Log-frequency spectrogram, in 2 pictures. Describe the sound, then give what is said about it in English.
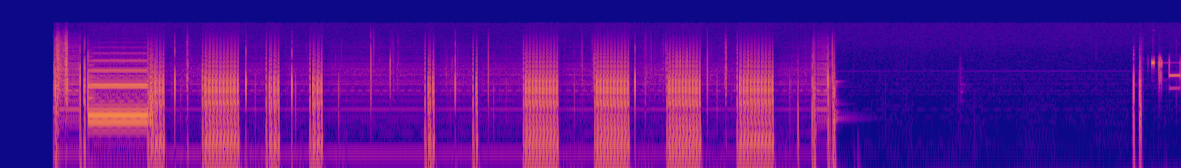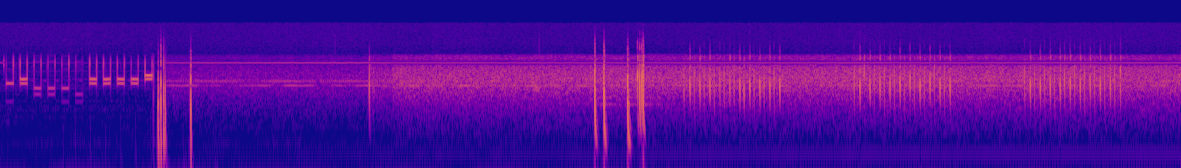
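A long-distance telephone call to Alberta routed through crossbar tandem switches: a fast run of clipped signalling tone bursts, a silent pause, a few short tones, then a long steady tone over hiss. “Here now are two calls to Alberta which take the following route.”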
